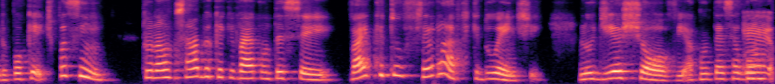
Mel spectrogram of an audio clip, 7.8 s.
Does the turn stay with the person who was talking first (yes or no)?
no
